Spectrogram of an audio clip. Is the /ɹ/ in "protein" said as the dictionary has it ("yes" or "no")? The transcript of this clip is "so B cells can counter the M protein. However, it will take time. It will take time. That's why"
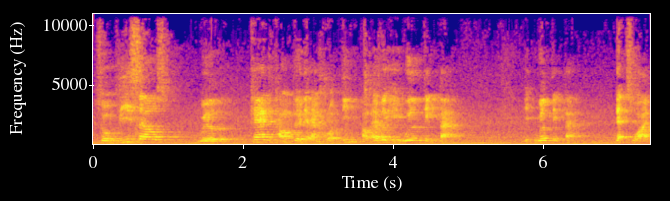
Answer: no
